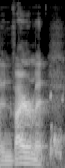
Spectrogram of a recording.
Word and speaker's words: environment: And the final stress syllable in environment is that vi syllable.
